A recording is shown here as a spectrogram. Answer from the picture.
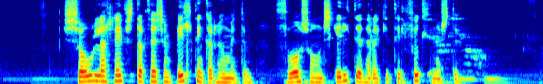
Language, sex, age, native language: Icelandic, female, 50-59, Icelandic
